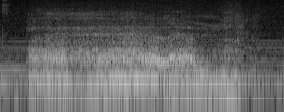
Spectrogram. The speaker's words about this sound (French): Ils entendent au loin des cris de désespoir, de peur, et surtout les hurlements de la bête.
